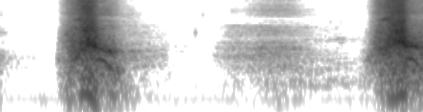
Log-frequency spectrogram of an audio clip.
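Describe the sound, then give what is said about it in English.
A voice imitates big huffing and puffing breaths: two strong, noisy blasts of air with a faint, softer breath between them. “And with a big breath, he huffs and he puffs, kind of like this.”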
